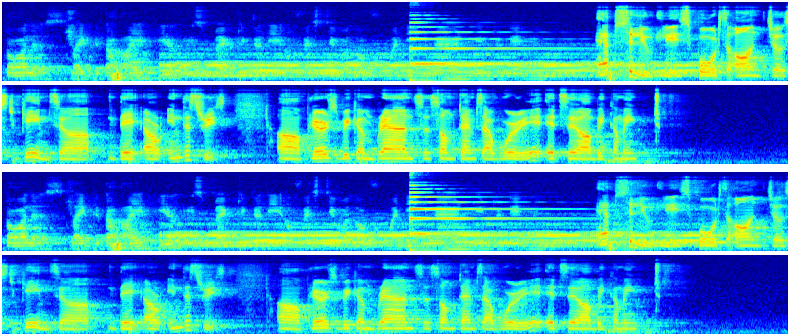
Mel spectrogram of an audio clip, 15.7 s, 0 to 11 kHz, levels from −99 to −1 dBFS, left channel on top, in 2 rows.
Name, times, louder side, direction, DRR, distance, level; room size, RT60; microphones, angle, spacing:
voice 1, 0.0-5.4, right 1 dB, 15° right, 1.8 m, -46 dB
sound 1, 1.6-7.1, right 1 dB, 20° left, 2.4 m, -39 dB
sound 2, 4.1-7.3 7.6-7.7, right 3 dB, 55° right, 2.0 m, -38 dB
voice 2, 5.9-14.4, left 5 dB, 55° left, 1.1 m, -32 dB
25.0 x 22.5 x 5.3 m
head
